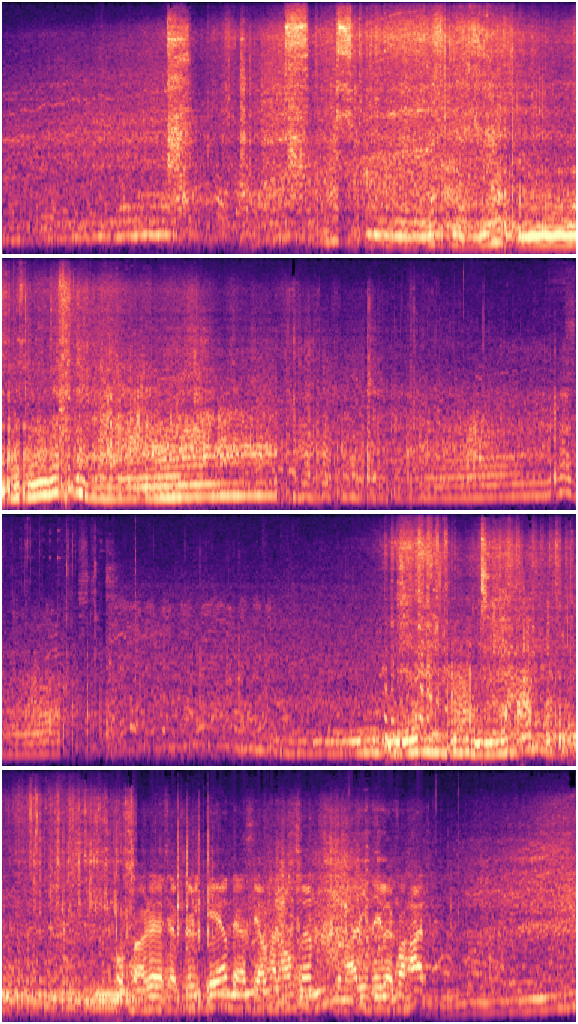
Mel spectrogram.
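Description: Hillclimb race cars accelerating up a gravel course. A Subaru Impreza WRX STI's turbocharged flat-four climbs in pitch and drops back several times as it shifts up through the gears, then fades. About twenty seconds in, a second car comes up with its engine revving hard and rising and falling quickly.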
